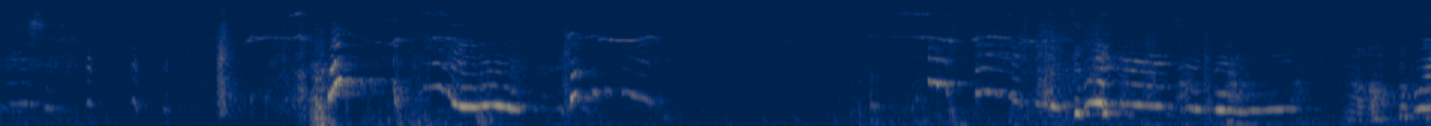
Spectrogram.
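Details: A male Golden Retriever inside a store talks to small birds outside the window, the only occasion he makes such sounds. Wavering, sliding whines rise and fall with yips and soft grumbles, then pause about a second before resuming.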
